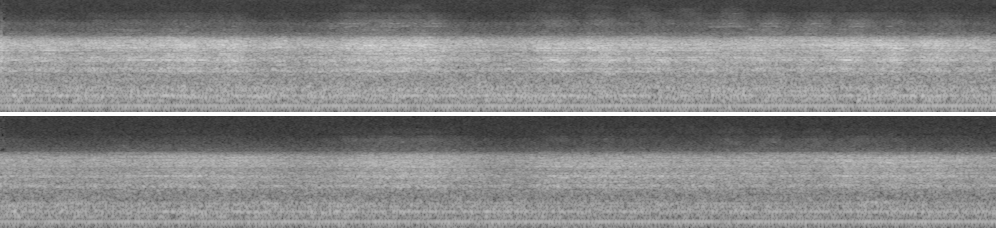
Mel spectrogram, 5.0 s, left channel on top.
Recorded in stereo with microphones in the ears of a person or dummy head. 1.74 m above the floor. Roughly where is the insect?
Left.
